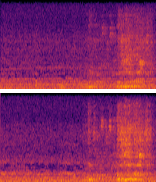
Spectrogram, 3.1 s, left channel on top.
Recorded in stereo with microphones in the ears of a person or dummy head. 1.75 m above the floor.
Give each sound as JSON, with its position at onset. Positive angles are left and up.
{"t": 1.6, "sound": "a toilet flushing", "side_deg": -70, "distance_m": 6.0}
